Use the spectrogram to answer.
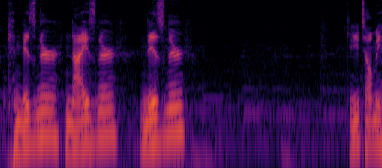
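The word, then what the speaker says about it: Knizner: Kim Isner can is do you pronounce that k at all for some reason I always thought it was niser but I didn't realize there's another n in his name maybe you could tell me since you're a Cardinals fan Kisner okay the N is silent Kisner got it one two count two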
